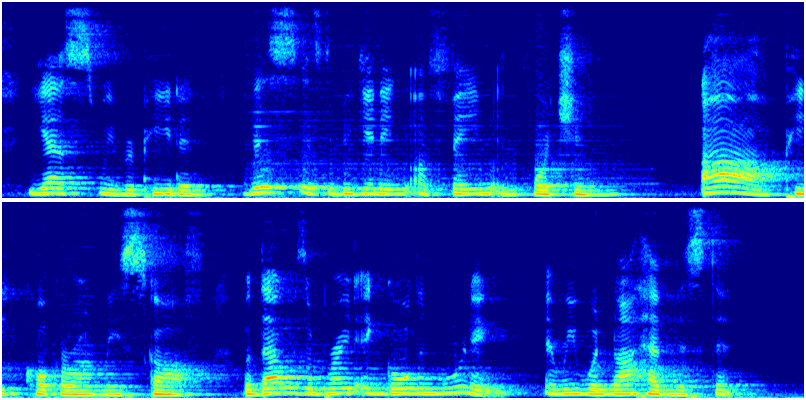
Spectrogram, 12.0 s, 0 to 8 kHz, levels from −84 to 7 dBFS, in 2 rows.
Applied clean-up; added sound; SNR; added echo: neural separator model SepFormer DNS4.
